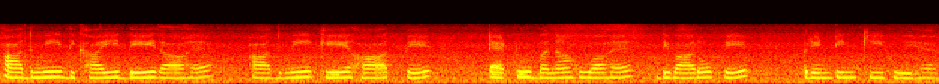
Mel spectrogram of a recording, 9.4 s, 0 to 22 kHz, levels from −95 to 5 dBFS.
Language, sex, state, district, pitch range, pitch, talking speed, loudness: Hindi, female, Rajasthan, Bikaner, 215-230 Hz, 225 Hz, 120 wpm, -21 LUFS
